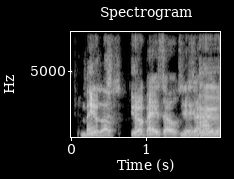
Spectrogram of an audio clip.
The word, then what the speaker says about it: Bezos: shop with me I mean like I'm Jeff benzos mm-hmm or am I saying his name wrong because of your Bezos you say something he said to me stuck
